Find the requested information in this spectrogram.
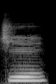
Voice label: "zhi1", Chinese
